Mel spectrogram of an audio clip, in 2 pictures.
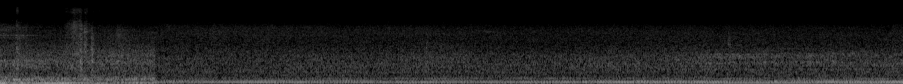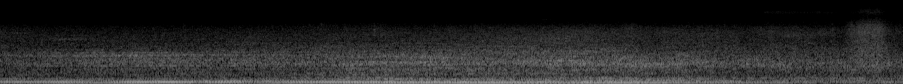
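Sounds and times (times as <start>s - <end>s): car engine idling: 0.0s - 1.6s.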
